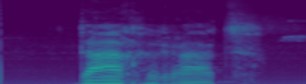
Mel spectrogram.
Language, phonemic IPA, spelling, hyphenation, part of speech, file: Dutch, /ˈdaː.ɣəˌraːt/, dageraad, da‧ge‧raad, noun, Nl-dageraad.ogg
- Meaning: dawn, daybreak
